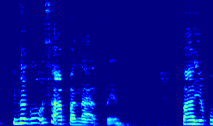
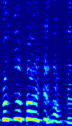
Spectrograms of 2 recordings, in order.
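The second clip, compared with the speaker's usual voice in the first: laughing hard; 13 semitones higher, 12 dB louder, faster than usual. Real, not acted. Laughing while retelling mother's temper.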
